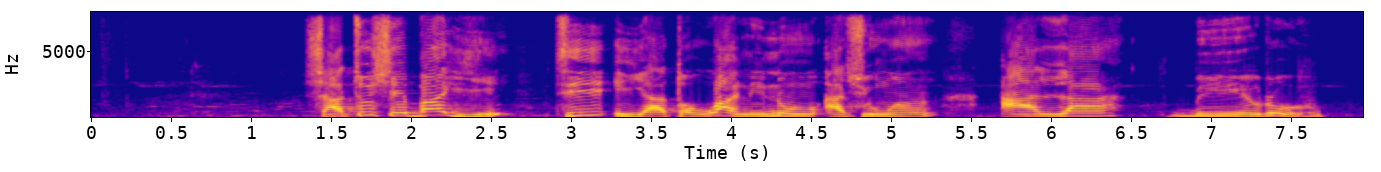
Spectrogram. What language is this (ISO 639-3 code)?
yor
